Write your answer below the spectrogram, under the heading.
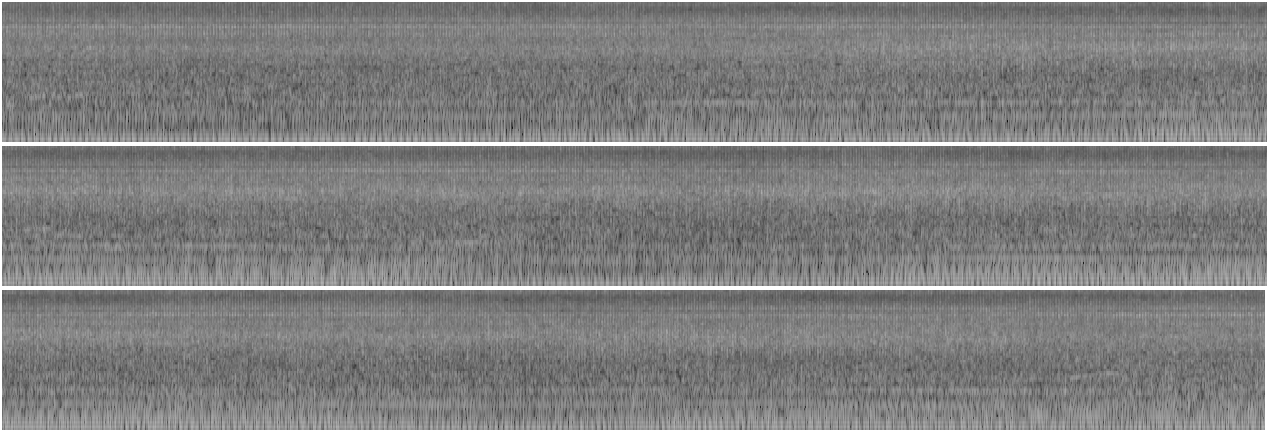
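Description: Tractor diesel engines running steadily, as in a tractor tug-of-war where the machines pull against each other under load. The engine note drifts slightly in pitch without stopping or changing much.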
